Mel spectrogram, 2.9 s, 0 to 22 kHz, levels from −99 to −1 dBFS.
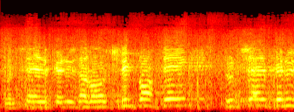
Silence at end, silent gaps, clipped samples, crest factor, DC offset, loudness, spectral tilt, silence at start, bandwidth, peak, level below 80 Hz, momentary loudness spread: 0 s; none; under 0.1%; 16 dB; under 0.1%; -15 LUFS; -1.5 dB/octave; 0 s; 13.5 kHz; 0 dBFS; -70 dBFS; 7 LU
